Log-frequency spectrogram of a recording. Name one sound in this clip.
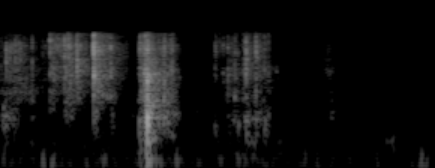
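Trading cards rustle and slap as they are shuffled by hand.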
